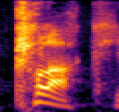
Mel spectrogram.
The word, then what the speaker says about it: Clock: DJ Clock. You got to make sure you pronounce the L there, otherwise it gets very embarrassing.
